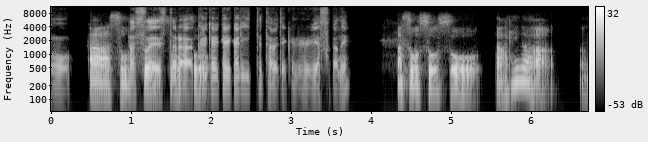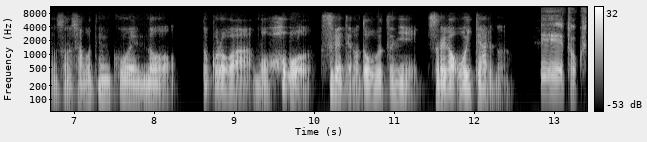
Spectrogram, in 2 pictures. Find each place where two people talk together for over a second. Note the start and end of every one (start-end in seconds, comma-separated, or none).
0.9-2.2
